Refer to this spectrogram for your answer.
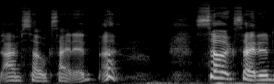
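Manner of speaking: purely sarcastic excitement, not meant. Talking about snow coming this weekend, sarcastic. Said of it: "Note the sarcasm".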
